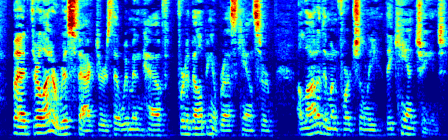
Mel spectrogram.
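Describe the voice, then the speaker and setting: A man with a Minnesotan accent speaks at a fairly quick pace. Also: medium pitch for a man, ordinary pitch variation. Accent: Minnesota. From US Upper Midwest, Minnesota. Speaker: breast surgeon. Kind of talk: health information livestream Q&A. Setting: Facebook Live broadcast.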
